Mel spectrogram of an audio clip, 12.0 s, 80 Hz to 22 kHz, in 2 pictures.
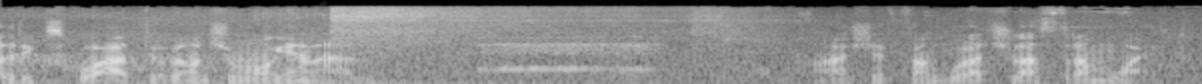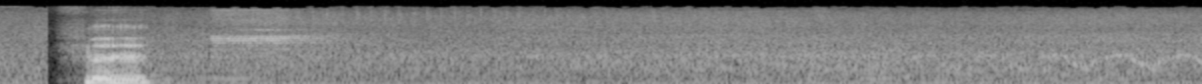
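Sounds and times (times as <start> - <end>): city traffic rumble: 0.0 - 12.0.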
